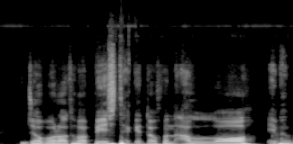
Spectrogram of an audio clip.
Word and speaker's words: আল্লাহ: অথবা পেশ থাকে তখন আল্লাহ এভাবে উচ্চারণ হয়। মানে ল উচ্চারণ হয়। লা আল্লাহ শব্দকে পুর করে পড়তে হয়। পুর মানে হচ্ছে মোটা করে পড়া।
